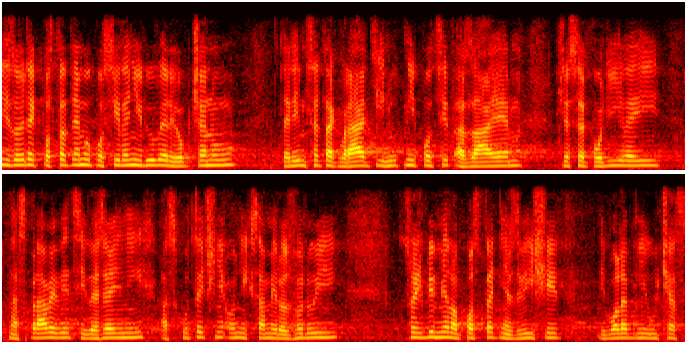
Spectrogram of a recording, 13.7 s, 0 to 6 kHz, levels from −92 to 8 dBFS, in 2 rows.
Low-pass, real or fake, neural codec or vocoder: 5.4 kHz; fake; codec, 44.1 kHz, 7.8 kbps, Pupu-Codec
